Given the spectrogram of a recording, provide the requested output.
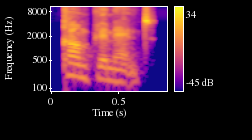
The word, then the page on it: complement: Indian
